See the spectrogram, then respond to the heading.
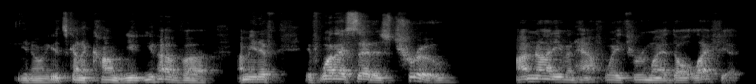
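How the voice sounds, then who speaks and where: With audible room echo, a man speaks at a moderate pace in a fairly low voice. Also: ordinary pitch variation. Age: 60s. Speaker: lighting company executive. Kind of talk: interview. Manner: halting, many fillers.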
